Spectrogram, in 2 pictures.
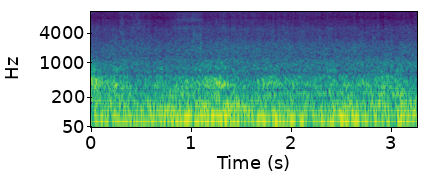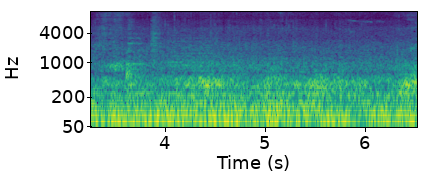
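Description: Steady low rumble of wind buffeting the microphone outdoors, with a few faint clicks about three and a half seconds in.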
